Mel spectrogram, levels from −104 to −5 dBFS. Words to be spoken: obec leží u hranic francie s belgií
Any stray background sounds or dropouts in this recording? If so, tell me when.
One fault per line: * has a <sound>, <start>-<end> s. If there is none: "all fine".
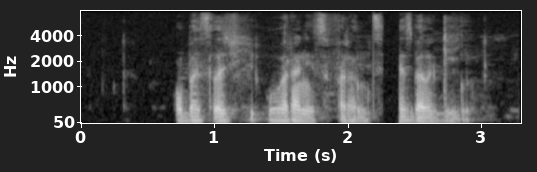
* has a dropout, 2.3-2.4 s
